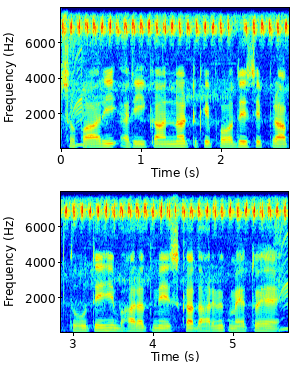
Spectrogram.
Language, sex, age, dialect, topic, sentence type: Hindi, male, 18-24, Kanauji Braj Bhasha, agriculture, statement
